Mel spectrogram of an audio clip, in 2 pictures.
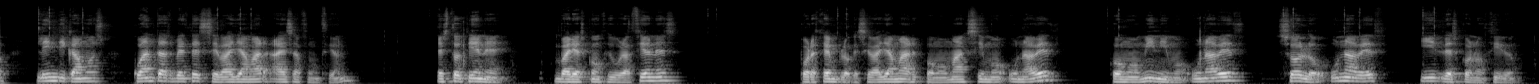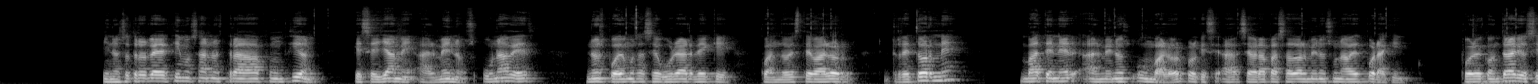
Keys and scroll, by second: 4.3 super+b, 4.5 super+b, 17.4 alt+super+[.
